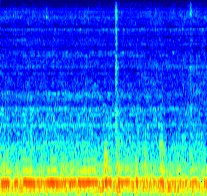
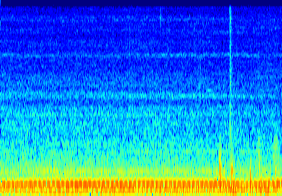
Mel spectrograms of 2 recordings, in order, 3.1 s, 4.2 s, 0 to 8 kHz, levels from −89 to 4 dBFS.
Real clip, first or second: second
